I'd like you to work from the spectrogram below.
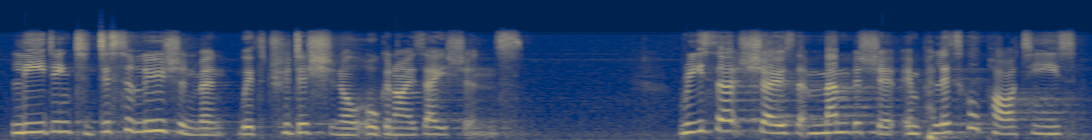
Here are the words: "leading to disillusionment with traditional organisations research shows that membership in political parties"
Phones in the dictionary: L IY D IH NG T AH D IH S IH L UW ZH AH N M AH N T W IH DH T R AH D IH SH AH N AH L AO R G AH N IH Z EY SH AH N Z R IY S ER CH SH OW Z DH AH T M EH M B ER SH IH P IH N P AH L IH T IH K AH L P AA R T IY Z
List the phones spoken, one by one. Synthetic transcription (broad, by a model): L IY D IH NG T AH D IH S IH L UW ZH AH N M AH N T W IH DH T R AH D IH SH AH N AH L AO G AH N IH Z EY SH AH N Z R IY S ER CH SH OW Z DH AH T M EH M B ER SH IH P IH N P AH L IH T IH K AH L P AA T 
